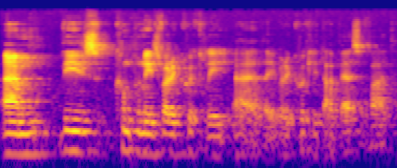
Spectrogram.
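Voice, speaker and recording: Speaking at a fairly quick pace in a Liverpool accent, a man is heard with audible room echo and noticeable background noise. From northern England, Liverpool. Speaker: author, journalist. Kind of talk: book talk lecture.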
